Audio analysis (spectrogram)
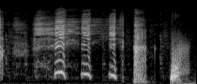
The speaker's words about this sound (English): Yeah, you might have noticed that laughing a lot can also push excess air right out your other end, which is why people sometimes fart.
